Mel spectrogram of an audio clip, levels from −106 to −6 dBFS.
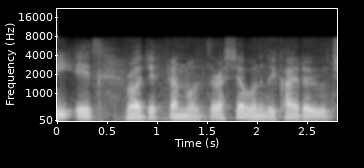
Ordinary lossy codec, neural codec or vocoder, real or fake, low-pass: none; codec, 16 kHz, 0.5 kbps, X-Codec, HuBERT features, trained on LibriSpeech; fake; none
